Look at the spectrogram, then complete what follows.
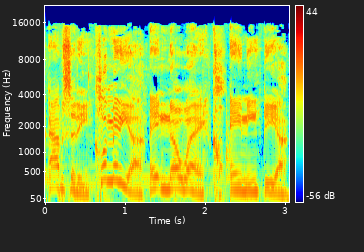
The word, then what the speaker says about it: ABCDE: absidy ugh gross oh ABCDE pronounced absidy chlamydia Ain't No Way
